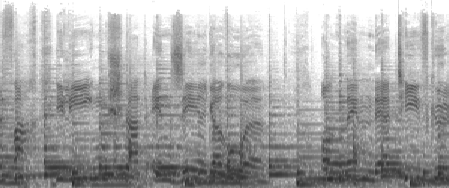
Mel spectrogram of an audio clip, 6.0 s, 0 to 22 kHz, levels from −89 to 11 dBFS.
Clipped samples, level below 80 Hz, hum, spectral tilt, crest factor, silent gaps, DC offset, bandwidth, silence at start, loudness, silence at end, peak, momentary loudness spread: under 0.1%; -28 dBFS; none; -6.5 dB/octave; 12 dB; none; under 0.1%; 17 kHz; 0 s; -13 LUFS; 0 s; 0 dBFS; 4 LU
